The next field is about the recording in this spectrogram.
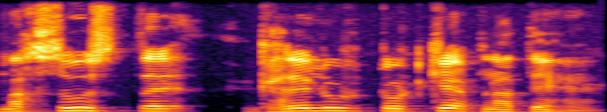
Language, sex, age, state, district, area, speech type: Urdu, male, 18-30, Bihar, Purnia, rural, spontaneous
